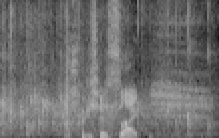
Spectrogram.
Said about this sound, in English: I'm talking while you're clapping. You can clap. That's totally fine.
